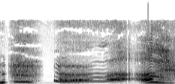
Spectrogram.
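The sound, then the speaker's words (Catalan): Someone voices an enormous, exaggerated yawn: a loud, drawn-out groaning moan with wavering pitch, broken by a brief gasp-like pause before stretching on again. “I fins i tot va fer un badall enorme.”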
